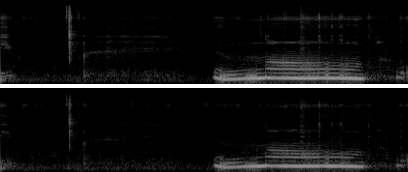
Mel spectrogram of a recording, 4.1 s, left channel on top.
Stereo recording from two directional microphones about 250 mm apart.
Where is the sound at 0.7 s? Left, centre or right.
Left.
